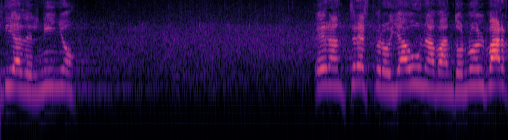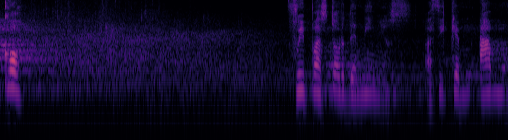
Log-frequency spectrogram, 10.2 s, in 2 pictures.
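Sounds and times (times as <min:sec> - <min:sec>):
speech: 0:00.0 - 0:00.9, 0:03.1 - 0:05.4, 0:08.0 - 0:10.1
audience applauding: 0:00.9 - 0:07.8.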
